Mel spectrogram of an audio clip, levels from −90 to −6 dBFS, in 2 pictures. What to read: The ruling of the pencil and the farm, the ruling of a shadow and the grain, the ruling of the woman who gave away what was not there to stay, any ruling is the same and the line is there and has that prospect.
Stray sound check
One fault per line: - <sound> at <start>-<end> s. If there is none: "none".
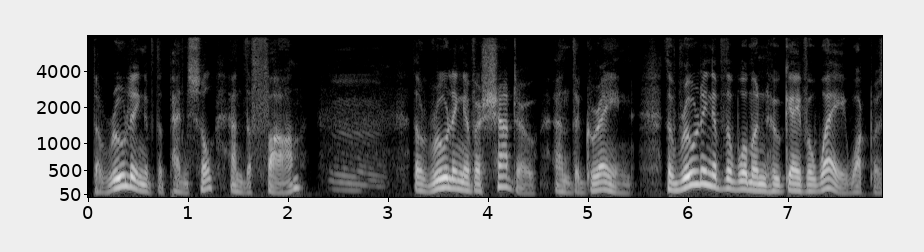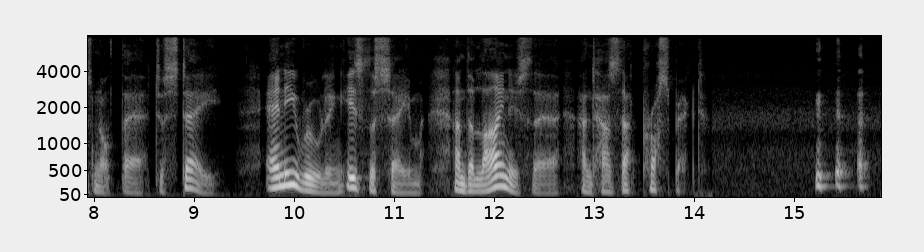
- sigh at 2.4-3.0 s
- laugh at 15.2-15.8 s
